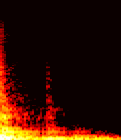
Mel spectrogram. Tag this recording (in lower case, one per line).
domestic sounds
cupboard open or close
